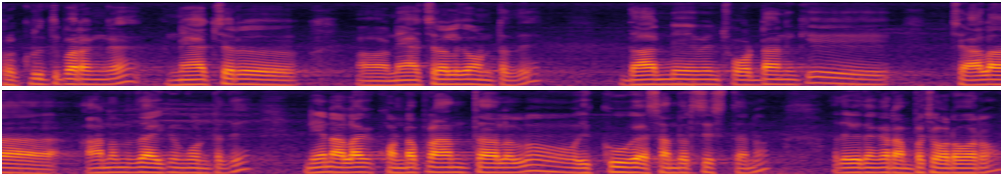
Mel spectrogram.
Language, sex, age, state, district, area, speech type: Telugu, male, 30-45, Andhra Pradesh, West Godavari, rural, spontaneous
